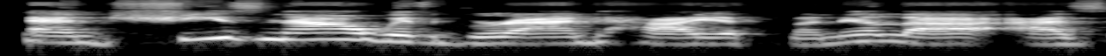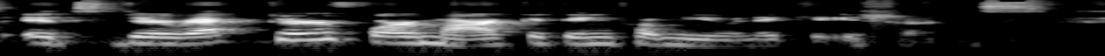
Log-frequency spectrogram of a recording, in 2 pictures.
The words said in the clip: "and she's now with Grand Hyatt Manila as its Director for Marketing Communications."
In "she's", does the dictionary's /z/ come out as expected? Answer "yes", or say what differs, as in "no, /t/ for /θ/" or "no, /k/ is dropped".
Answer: yes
